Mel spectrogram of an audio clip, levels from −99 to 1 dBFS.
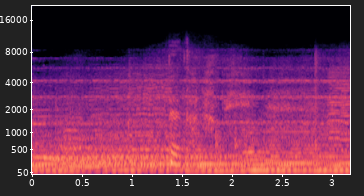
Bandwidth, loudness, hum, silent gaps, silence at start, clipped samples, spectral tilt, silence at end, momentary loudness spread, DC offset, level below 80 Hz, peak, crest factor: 10.5 kHz; -25 LUFS; none; none; 0 s; under 0.1%; -6.5 dB/octave; 0 s; 2 LU; under 0.1%; -44 dBFS; -8 dBFS; 16 dB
